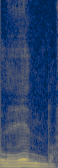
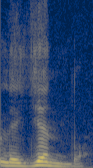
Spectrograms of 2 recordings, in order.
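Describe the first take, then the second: First: The two vowels run together with no y sound. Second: A clear y sound separates the two vowels. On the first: The speaker calls it wrong. "no se dice leendo" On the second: The speaker calls it right. "sino leyendo"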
